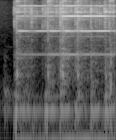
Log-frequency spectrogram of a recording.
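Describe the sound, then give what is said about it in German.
A service counter bell, a pass bell from a game, is struck several times in quick succession, its bright metallic tone ringing on and overlapping between taps. No one speaks. “Das ist die Passklingel.”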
